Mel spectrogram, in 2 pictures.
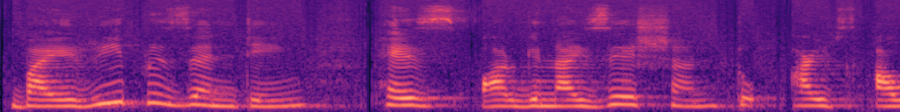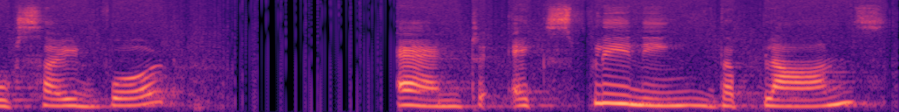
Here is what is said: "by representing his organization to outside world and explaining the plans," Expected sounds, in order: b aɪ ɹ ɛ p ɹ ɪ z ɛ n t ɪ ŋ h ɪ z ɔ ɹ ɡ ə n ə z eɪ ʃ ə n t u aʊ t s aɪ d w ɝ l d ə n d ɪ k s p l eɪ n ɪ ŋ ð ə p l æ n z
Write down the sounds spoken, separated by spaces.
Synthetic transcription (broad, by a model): b aɪ ɹ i p ɹ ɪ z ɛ n t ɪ ŋ h ɪ z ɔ ɹ ɡ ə n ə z eɪ ʃ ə n t u aʊ t s aɪ d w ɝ d ə n d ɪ k s p l eɪ n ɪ ŋ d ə p l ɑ n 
